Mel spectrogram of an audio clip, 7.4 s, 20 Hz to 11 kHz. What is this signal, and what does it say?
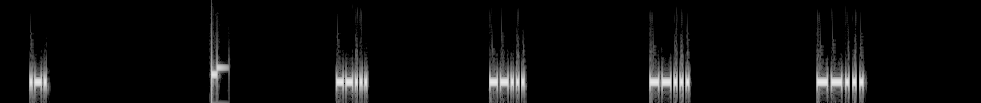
Morse code, heard as a keyed tone, about 61 wpm, spaced as for 9 wpm, 700 Hz. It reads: R 7777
